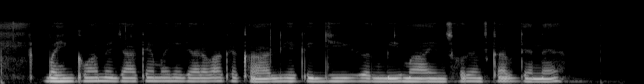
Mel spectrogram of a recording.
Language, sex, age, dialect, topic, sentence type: Magahi, male, 18-24, Central/Standard, banking, question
